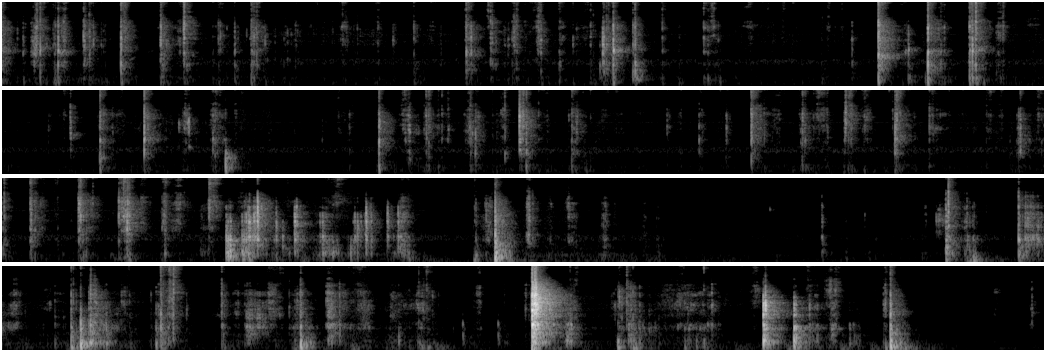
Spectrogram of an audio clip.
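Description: A Golden Universal Tarot deck shuffled by hand: a quick, irregular run of cards sliding and snapping against each other. It stops briefly about two-thirds of the way through, and a few louder clicks come near the end.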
